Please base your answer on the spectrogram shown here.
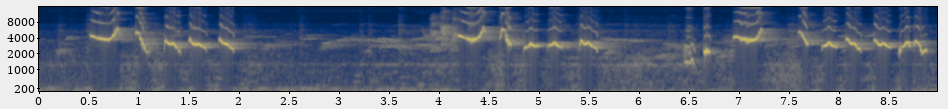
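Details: Kacer, the oriental magpie-robin, in full song with open beak: three rapid bursts of bright, slurred whistles, each notes sweeping down then up, delivered in quick series of five to seven phrases with a faint low hum behind.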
